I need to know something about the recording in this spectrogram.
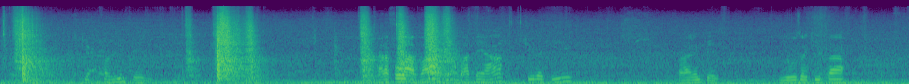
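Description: A man talks close by in a calm voice.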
